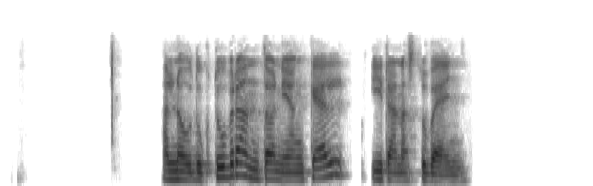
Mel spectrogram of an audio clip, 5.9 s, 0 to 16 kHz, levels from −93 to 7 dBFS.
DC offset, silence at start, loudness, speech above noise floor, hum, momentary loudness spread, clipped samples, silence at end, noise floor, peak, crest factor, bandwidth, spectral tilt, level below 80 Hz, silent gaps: under 0.1%; 1.65 s; -18 LUFS; over 73 dB; none; 18 LU; under 0.1%; 1.3 s; under -90 dBFS; -2 dBFS; 18 dB; 7.6 kHz; -6 dB/octave; -62 dBFS; 3.54-3.61 s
